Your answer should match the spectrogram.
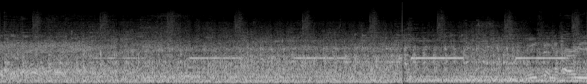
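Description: Truck backing up to dump a load outdoors, its backup alarm beeping at a steady rhythm over a constant engine rumble.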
